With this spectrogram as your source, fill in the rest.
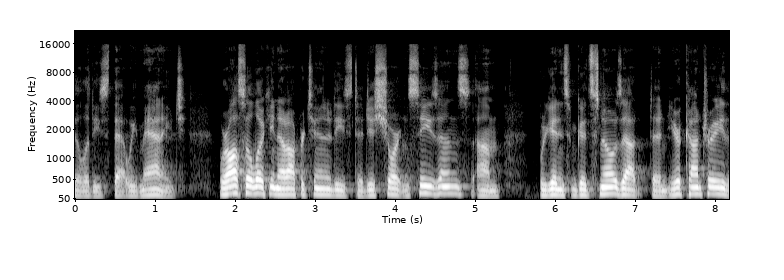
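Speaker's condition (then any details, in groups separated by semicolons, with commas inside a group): No condition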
